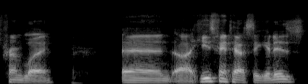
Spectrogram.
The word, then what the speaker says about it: Tremblay: And that book I finished was The Cabin at the End of the World by Paul, I think it's pronounced Tremblay, and he's fantastic.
